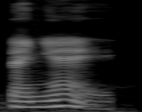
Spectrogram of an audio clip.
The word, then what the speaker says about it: beignet: I got the pronunciation wrong. Beignet. Should have remembered my French.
